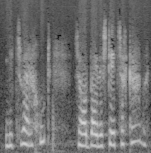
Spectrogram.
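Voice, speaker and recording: A woman's voice: high voice, fairly quick, a little hiss or hum, close to an everyday voice. A woman playing a polite, deferential young servant girl in a radio play. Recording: dull, muffled radio recording.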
